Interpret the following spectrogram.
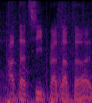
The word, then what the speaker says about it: Patati Patata: It's a play on word of potato, because in French potato is patate, so patati patata. Just like potato.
